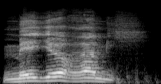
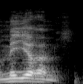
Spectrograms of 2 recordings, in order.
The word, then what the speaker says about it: meilleur ami: ami meilleur ami d'accord là il faut faire la liaison entre meilleur et a mis notre meilleur ami d'accord notre meilleur ami il est 16h45 et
